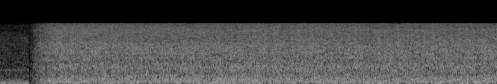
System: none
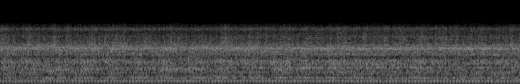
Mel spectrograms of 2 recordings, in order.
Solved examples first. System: none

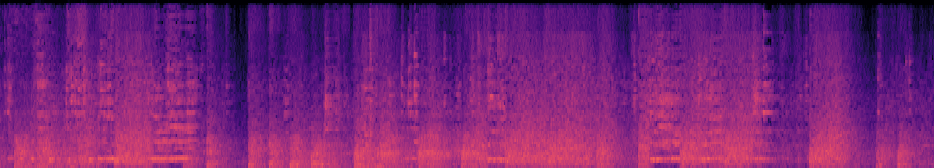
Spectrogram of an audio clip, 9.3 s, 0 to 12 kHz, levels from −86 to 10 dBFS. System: none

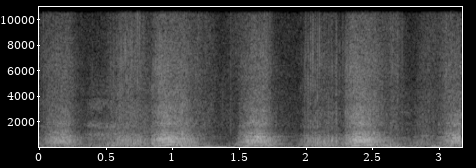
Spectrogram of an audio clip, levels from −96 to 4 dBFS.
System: none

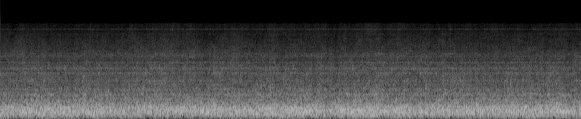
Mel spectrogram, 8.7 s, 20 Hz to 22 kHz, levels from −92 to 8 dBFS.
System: codec, HILCodec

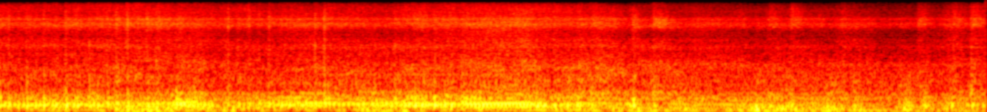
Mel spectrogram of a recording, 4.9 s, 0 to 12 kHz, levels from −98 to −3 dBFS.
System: autoencoder, DAC-VAE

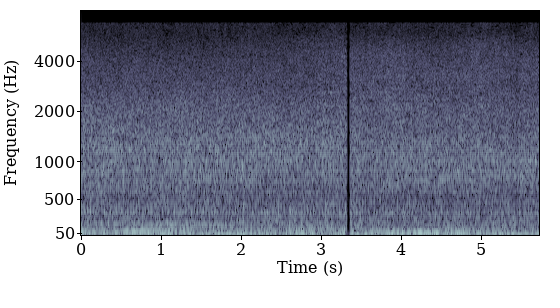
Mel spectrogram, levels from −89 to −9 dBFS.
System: none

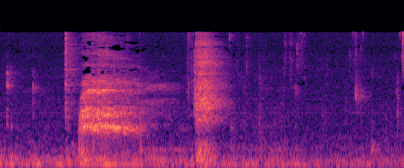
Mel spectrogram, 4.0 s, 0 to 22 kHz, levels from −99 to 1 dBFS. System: none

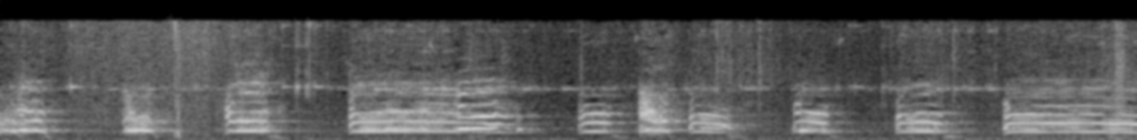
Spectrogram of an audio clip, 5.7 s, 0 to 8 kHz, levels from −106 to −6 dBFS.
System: none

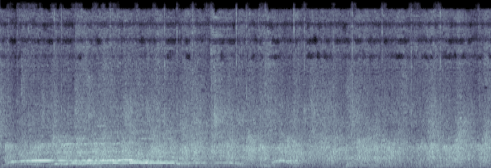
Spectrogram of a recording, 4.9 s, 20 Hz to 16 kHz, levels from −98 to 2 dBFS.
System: vocoder, BigVGAN v2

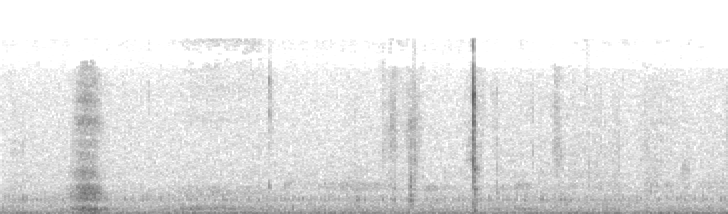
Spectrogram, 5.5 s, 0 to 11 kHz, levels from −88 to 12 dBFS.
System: none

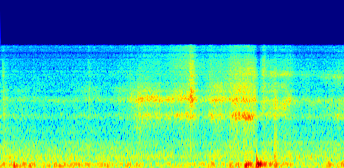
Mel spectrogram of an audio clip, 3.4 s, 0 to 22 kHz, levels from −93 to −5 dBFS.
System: codec, ZipCodec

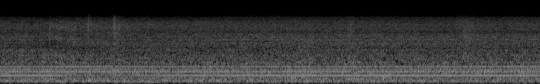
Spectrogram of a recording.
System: none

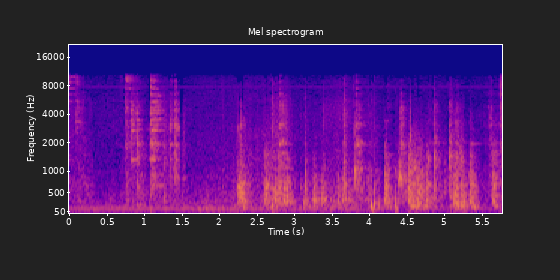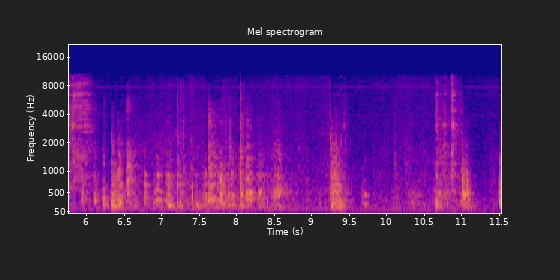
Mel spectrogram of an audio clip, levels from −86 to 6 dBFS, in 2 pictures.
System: none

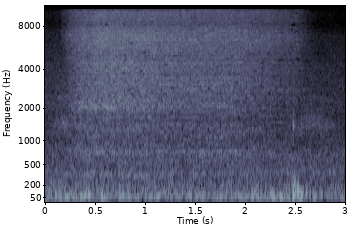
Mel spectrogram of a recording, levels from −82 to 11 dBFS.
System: none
